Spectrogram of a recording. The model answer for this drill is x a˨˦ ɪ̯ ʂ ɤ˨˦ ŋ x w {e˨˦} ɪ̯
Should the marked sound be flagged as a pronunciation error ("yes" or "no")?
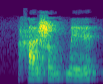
no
